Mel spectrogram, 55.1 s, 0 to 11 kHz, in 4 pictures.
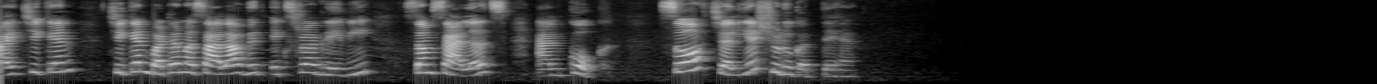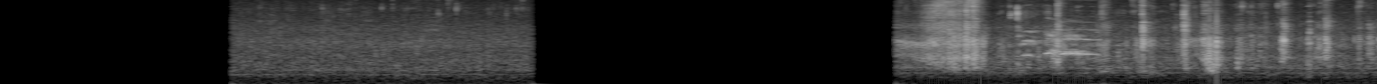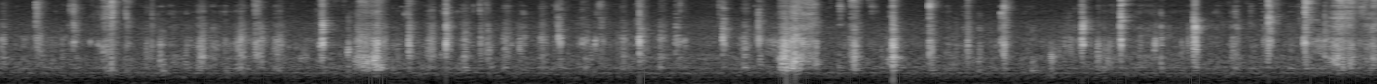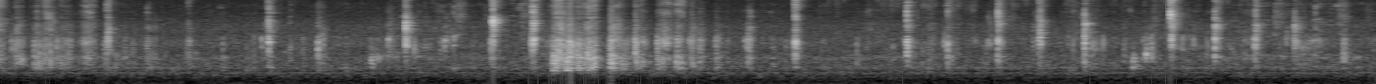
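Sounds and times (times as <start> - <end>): person chewing: 22.8 - 55.0
wet mouth clicks and smacks: 23.2 - 55.0.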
